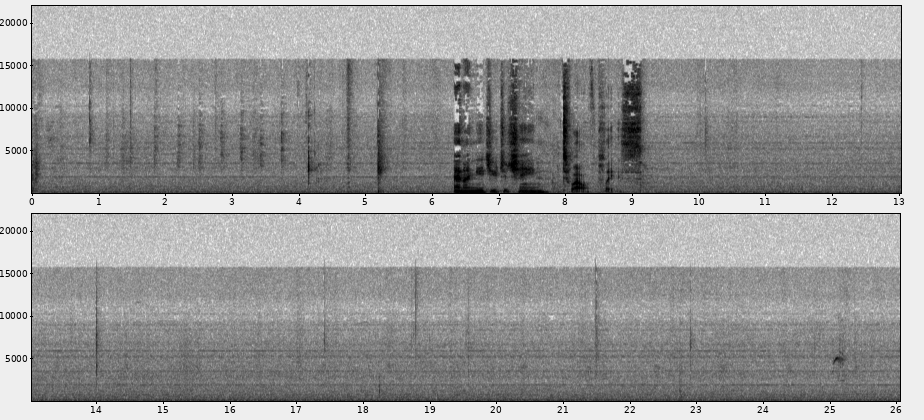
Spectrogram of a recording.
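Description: A crochet hook softly ticks and rustles through yarn.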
